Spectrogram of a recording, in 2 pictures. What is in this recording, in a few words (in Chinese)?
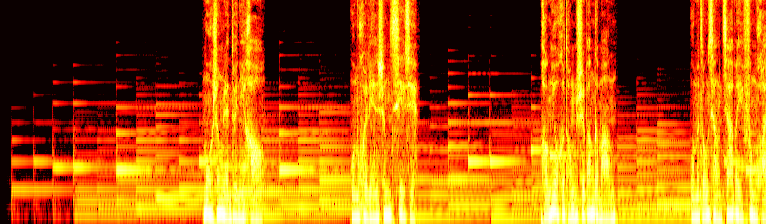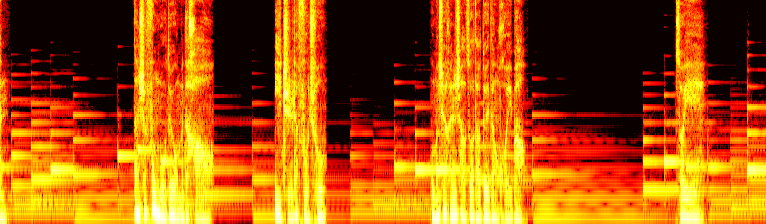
男 温暖旁白; 月饼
